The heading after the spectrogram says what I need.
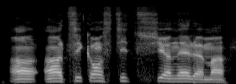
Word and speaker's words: anticonstitutionnellement: Anticonstitutionnellement is pronounced in French, and it's the longest word.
